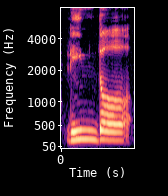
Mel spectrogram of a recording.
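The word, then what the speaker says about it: 林道: Instead of hayashi, we say rin. Rin, this is the grove, and do, this is michi, path, or street, road. And here also we pronounce instead of michi in onyomi do, rindo.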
